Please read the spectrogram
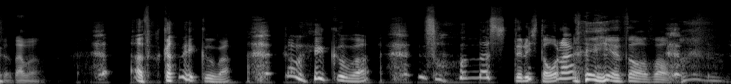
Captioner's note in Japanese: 笑い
